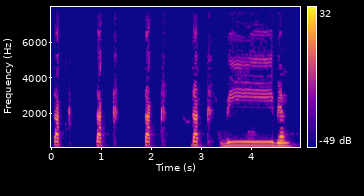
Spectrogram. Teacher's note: ক সাউন্ডটা বন্ধ হয়ে যাবে কিন্তু একটা বাতাস জারি থাকবে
